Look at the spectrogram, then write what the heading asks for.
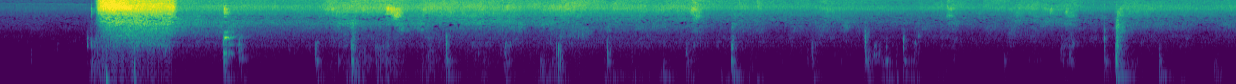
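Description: Chopped tomatoes going into hot oil with the onion masala set off a loud sizzle of about a second. Then the pan goes on frying with a steady sizzle, while a wooden spatula stirs and scrapes through the mixture with scattered knocks.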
